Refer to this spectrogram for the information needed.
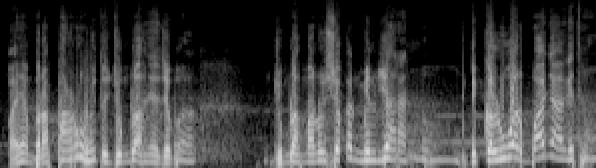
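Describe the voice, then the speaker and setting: High-voiced preacher man in an echoey hall. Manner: animated, swings between high emphatic lines and low slow Arabic recitation. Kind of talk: sermon to a congregation.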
